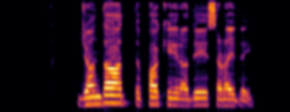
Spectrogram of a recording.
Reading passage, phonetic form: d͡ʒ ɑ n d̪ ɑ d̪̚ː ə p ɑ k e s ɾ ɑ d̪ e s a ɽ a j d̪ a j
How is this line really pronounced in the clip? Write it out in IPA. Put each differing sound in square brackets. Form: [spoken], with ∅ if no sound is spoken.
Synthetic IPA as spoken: d͡ʒ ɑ n d̪ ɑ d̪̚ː ə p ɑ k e [∅] ɾ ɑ d̪ e s a ɽ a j d̪ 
